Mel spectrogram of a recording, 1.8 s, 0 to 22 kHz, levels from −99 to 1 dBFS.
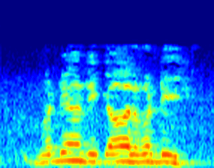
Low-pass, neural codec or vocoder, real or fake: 7.2 kHz; none; real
